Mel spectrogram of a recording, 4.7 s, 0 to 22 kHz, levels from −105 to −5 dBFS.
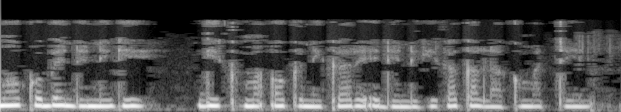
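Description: Across the whole speech clip the sound is washy and ringing, with a hiss that swells and fades with the level and nothing above about 10.1 kHz. This is likely heavy WMA compression, an older transform codec at a low bitrate, around 24 kbps. A spectrogram would show a hard ceiling near 10.1 kHz, gaps where weak components were zeroed, and smeared noise between harmonics.

Pre-echo follows, where noise sized for a loud attack leaks into the quiet moment before it. The first comes at 2.45 to 2.49 s, after "gik ma ok ni" and before "kare e dendgi", spreading about 47 ms. The others are at 2.86 to 2.91 s after "ok ni kare e" (49 ms), at 3.46 to 3.50 s after "ni kare e dendgi" (38 ms), and at 4.15 to 4.20 s (53 ms). Each attack is preceded by a brief hiss and sounds blunted. A spectrogram shows faint broadband smudges just ahead of each onset, and the waveform shows low-level fuzz before the sharp rise.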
